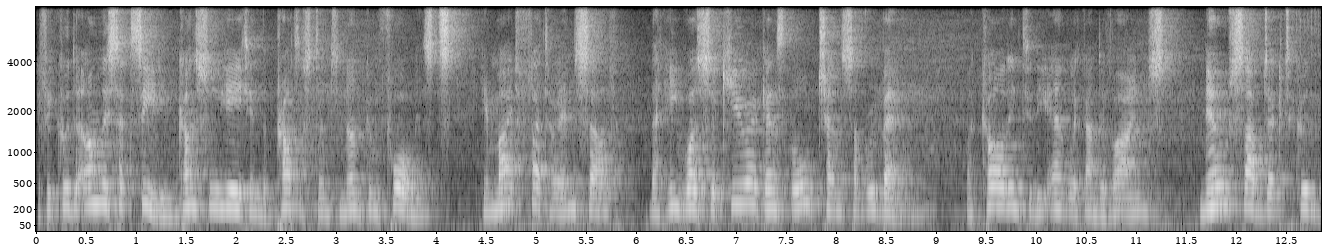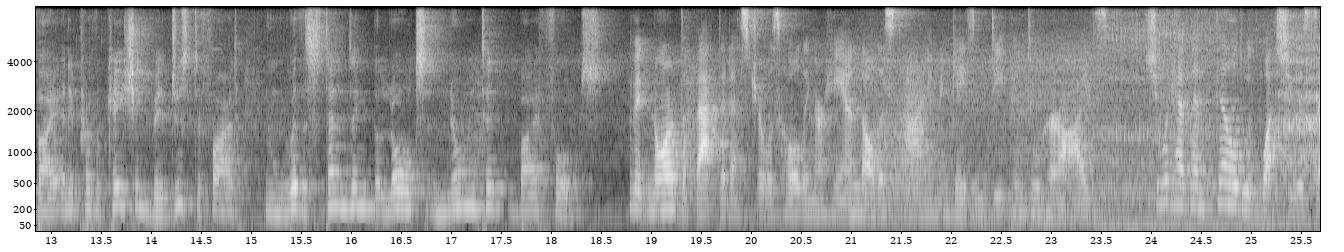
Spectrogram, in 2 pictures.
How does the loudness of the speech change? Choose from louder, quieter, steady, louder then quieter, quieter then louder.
steady.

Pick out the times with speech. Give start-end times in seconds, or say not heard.
0.0-25.6.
